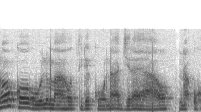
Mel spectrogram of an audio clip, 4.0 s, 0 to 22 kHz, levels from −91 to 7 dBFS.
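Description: At 1.00 to 1.03 s, a loud pop cuts through. It peaks about 15 dB above the sound. Two more follow, at 2.21 to 2.24 s and 3.05 to 3.08 s, each about 10 dB above it. Each is a single sharp burst lasting about 30 ms. The sound carries on underneath. A sudden voltage step was likely added to the signal, from a switch, static or a driver glitch, and the circuits after it shaped that step into a thump.

At 3.50 to 3.59 s, comfort noise takes the place of the background for 90 ms. The real room noise, heard elsewhere about 40 dB below the speech, gives way to a smooth, featureless hiss about 2 dB quieter. The sender likely stopped transmitting during a pause, and the receiver filled the gap with synthetic noise. On this call path, where nothing reaches above 8 kHz, the swap is short.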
